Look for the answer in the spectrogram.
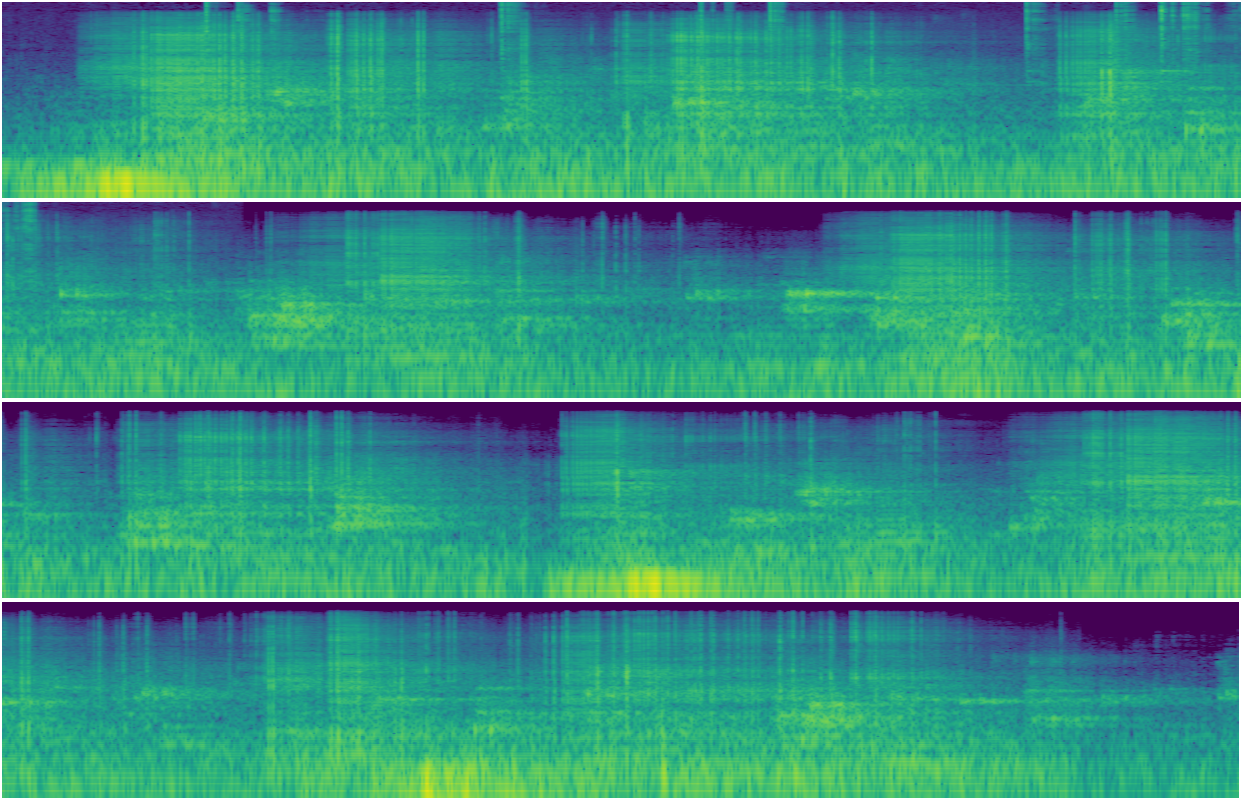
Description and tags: Added more stuff and pitched down ghost ship sound.
creepy, ghost, horror, ship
